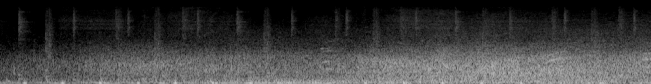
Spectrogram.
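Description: Ocean surf washing onto the shore: a rushing hiss that swells over several seconds and peaks near the end.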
